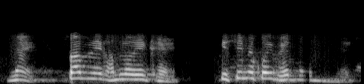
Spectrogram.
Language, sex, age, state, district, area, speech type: Hindi, male, 60+, Bihar, Madhepura, urban, conversation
